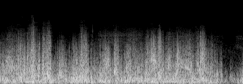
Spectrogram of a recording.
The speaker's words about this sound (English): it's really windy. It's really windy and cold.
